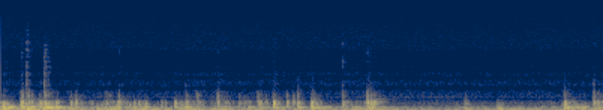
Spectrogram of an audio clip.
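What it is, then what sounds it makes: Metal mesh microphone grille. Fingernails of both hands scratch and tap the hollow steel wire-mesh grille on the head of a Blue Yeti microphone. The result is a dense, muffled run of low thumps and rubbing scrapes with quick, dry taps and almost no brightness or ring.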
